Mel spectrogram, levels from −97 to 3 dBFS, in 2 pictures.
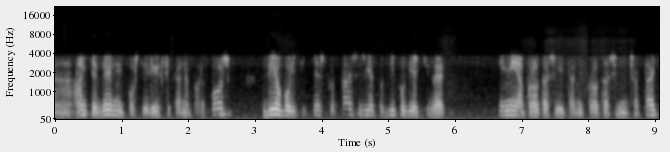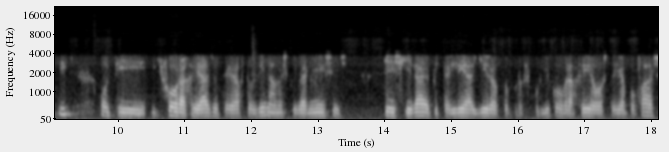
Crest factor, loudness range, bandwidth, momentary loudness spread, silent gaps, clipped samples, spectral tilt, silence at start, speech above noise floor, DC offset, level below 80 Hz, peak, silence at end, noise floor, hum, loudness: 20 dB; 3 LU; 6.6 kHz; 14 LU; none; under 0.1%; -7.5 dB/octave; 0 s; 34 dB; under 0.1%; -66 dBFS; -10 dBFS; 0 s; -64 dBFS; none; -30 LUFS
